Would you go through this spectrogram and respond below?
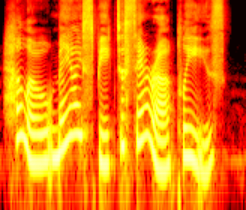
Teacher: Notice how may I sounds like Maya in fast speech.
